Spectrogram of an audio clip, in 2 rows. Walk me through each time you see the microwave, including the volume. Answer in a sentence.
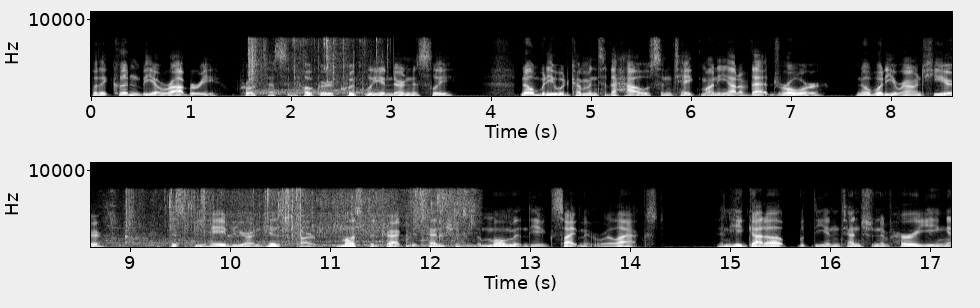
The microwave can't be heard in this clip.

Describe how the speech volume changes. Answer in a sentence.
The loudness of the speech stays about the same.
